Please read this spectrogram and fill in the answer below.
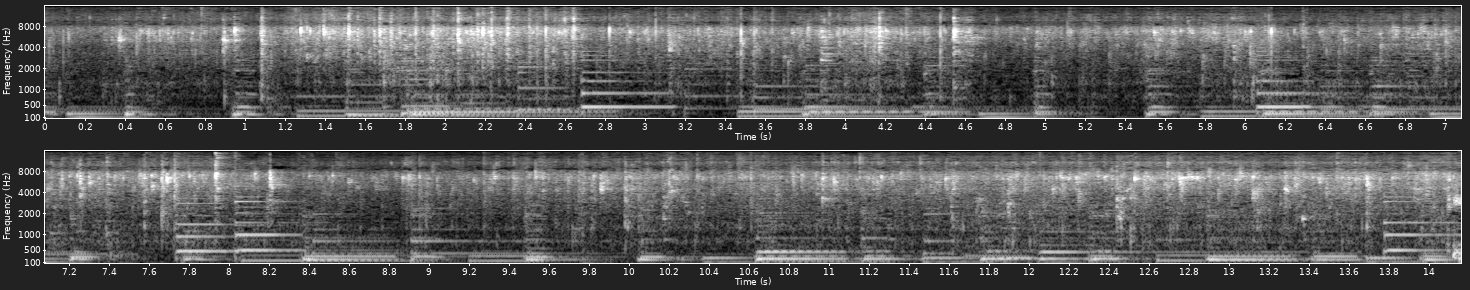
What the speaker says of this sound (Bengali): ডিম ভাজা হচ্ছে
